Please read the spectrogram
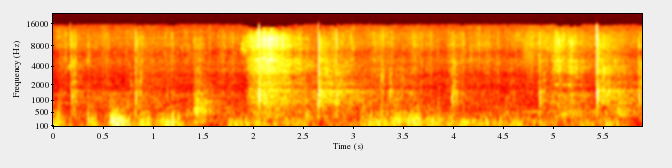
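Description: Wooden bats cracking against baseballs hit off batting tees: about half a dozen sharp cracks at irregular intervals from several batters, over a low background rumble.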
